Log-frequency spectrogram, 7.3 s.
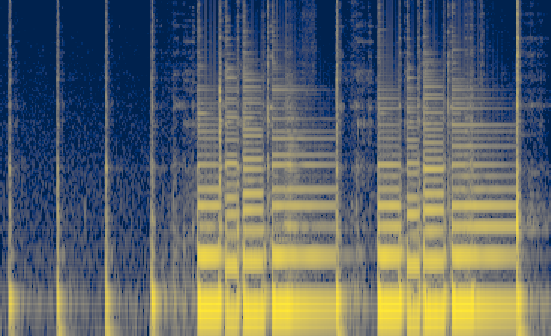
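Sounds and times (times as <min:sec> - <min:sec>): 
blues guitar turnaround: 0:02.0 - 0:07.2.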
